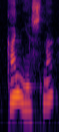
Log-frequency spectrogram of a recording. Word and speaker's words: конечно: Очень часто слова «конечно», «нарочно», «скучно» люди произносят с ЧН.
